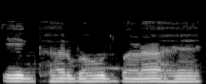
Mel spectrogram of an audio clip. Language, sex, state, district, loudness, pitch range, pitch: Hindi, male, Jharkhand, Ranchi, -15 LUFS, 135-140 Hz, 135 Hz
